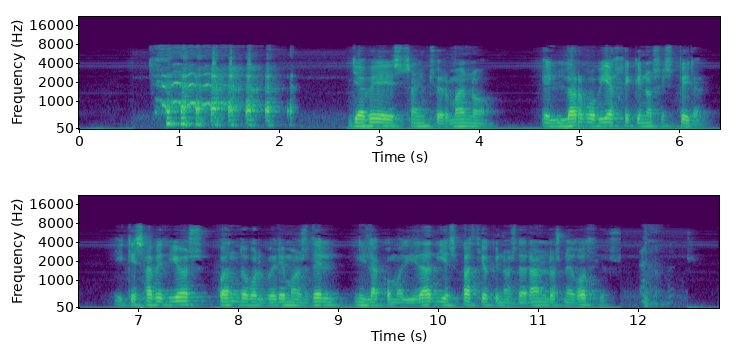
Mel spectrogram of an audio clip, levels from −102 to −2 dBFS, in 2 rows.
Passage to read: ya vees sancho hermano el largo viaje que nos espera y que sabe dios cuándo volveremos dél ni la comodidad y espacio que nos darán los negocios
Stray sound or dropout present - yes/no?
yes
